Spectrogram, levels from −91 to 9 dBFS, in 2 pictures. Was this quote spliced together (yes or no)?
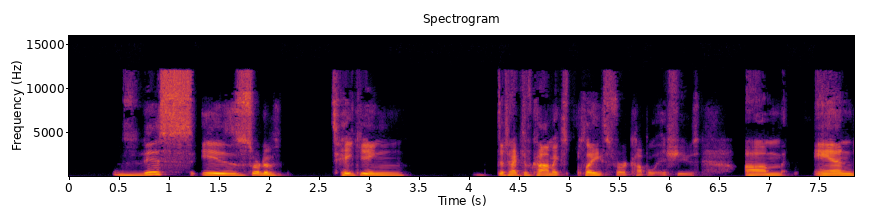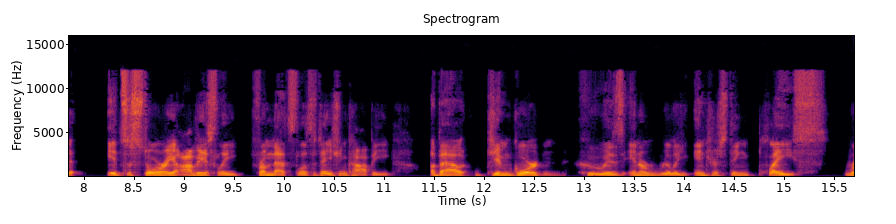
no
